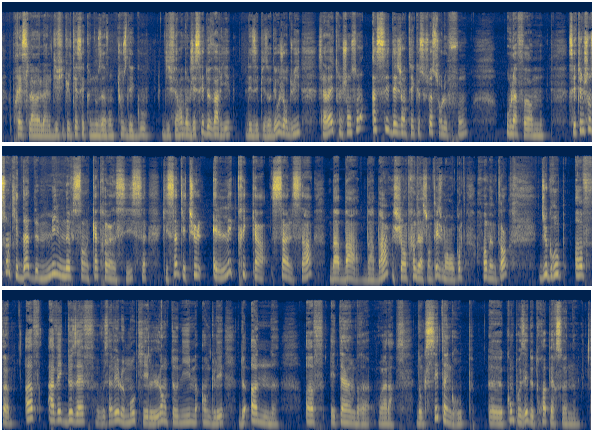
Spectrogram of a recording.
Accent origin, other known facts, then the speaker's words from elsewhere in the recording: France; en France, chez nous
